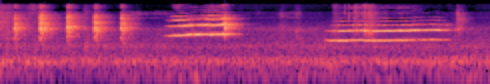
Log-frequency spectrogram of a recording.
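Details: Parrot in a talking-bird recording gives a few rapid clicks, then two long, clear, level whistled tones, the second one lower and held for over a second, with a low steady hum behind.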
